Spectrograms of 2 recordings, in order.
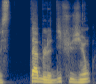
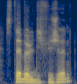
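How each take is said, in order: First: Said in the usual way. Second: Stable Diffusion in clumsy French-accented English; bad English accent. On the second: Shown as a demonstration. Vlogger showing viewers an AI tool, Stable Diffusion in rotten English accent. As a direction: attempt English "STAY-bel dif-YOO-zhun" for Stable Diffusion, French accent showing. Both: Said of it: "avec mon super accent bien pourri".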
